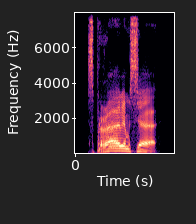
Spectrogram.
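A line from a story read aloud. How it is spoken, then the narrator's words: Growl. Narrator (Russian): прорычал Эмик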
